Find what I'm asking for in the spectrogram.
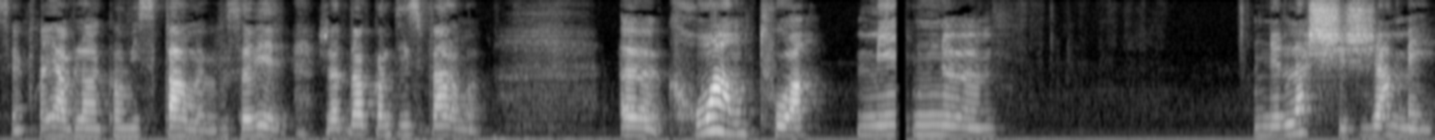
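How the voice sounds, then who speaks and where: Speaking at a very slow pace with long, frequent pauses, the voice carries a non-native accent. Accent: foreign-accented French. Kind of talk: warm, conversational.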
